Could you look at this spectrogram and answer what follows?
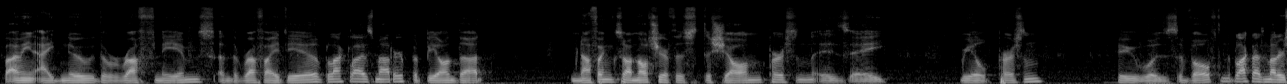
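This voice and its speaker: A man from outside the United States speaking casually in a group discussion, tentative and quick to correct himself. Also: sits low.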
